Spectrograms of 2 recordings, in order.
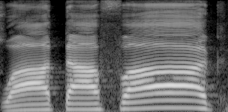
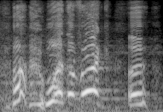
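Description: First: Stunned drawl. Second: High startled scream breaking into a laugh; shocked shriek. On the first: Stunned by the creepy face. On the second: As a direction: yelp in real fright, then laugh. Jump scare by the game monster. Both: Real, not acted.

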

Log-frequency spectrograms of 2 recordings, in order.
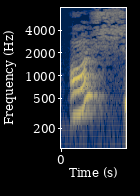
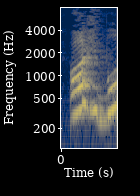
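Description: First: অশ্ব as osh-sho, no b sound; doubled consonant. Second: অশ্ব as osh-bo, with the b sounded; wrong pronunciation. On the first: Teacher corrects the word for pupils, doubled consonant. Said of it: "double উচ্চারণ হচ্ছে". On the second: Teacher warns pupils off this reading, mispronounced. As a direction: voice the ব in অশ্ব after sh. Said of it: "অশ্ব না কিন্তু". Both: Shown as a demonstration.

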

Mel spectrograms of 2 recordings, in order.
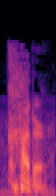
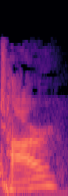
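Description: First: "Qatar" as CUT-er; stress on first syllable. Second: "Qatar" as kuh-TAR; stress on second syllable. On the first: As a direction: say "Qatar" like the word cutter. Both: Shown as a demonstration. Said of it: "whether or not the pronunciation".

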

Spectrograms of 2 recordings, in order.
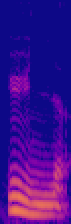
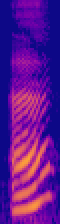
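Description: First: "une" with French u and full N; exaggerated contrast. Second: "un" as a clear nasal vowel, rising; exaggerated contrast. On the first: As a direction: let the N ring at the end of "une". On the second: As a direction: overdo the nasal "un", no N sounded. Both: Shown as a demonstration. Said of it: "Really exaggerate that difference between".

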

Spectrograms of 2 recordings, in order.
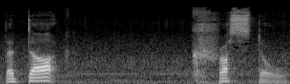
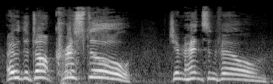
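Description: First: Puzzled reading out. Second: High, loud burst of delight; excited recognition. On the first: Player deciphers an upside-down title, hesitant reading. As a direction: read it out haltingly, piece by piece. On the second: Player recognises a favourite film, high excited cry. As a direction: exclaim it as it suddenly clicks. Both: Real, not acted.

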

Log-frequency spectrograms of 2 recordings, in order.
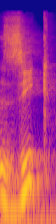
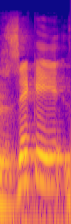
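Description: First: Zeke said as one syllable, ZEEK; one-syllable pronunciation. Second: Zeke said in two syllables, ZEK-ay; two-syllable pronunciation. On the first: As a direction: say Zeke with a long "ee". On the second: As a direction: say Zeke with short "e", then "ay". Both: Shown as a demonstration. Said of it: "sorry if I'm mispronouncing that".

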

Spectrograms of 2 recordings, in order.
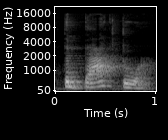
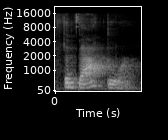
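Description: Both takes have the same delivery.

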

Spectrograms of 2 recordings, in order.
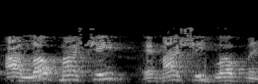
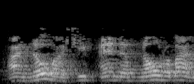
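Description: First: Each "love" pressed a little louder; stress on love. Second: "know" given the weight, falling tune; stress on know. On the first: Preacher rephrases the verse, stressing love. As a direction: press on both "love" words. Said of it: "In common everyday language". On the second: Preacher rereads the verse, stressing know. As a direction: quote it, leaning on "know". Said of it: "That means my sheep love me". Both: Shown as a demonstration.

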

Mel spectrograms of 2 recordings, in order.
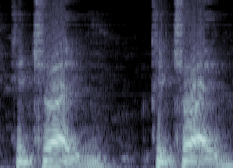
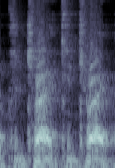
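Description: First: Drawn-out CONTRIVE with the final v hummed; slow, careful "contrive", finishing on an audible v; voiced final v. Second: CONTRIVE cut off before the v, ending on "try"; "contrive" as "con-try", v missing; dropped final v. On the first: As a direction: let the v buzz at the end of "contrive". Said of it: "有一个嗯嗯的感觉". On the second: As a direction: say "contrive" without letting the v out. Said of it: "可是V没有出来就差一点". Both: Shown as a demonstration.

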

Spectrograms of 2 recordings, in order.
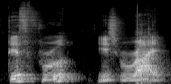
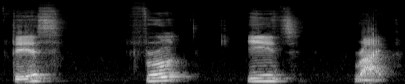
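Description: First: Said in the usual way. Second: "This fruit is ripe" in isolated, raised words with pauses. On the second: Shown as a demonstration. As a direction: lift and separate each word of "This fruit is ripe". Teacher models word by word. (한 단어씩 또박또박 끊어 읽기)

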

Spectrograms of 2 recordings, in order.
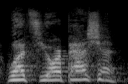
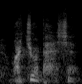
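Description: First: Drawn-out, teasing delivery of the question; slow mock question. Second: Breathy, hushed whisper of the question; mock whisper. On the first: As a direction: stretch it out like a cliché. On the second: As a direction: whisper it like a secret. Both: Mocking the clichéd passion question.

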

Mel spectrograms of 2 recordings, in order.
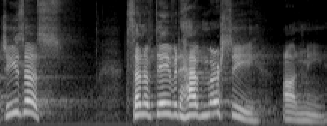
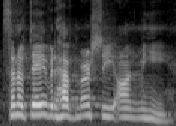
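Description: First: Calling out. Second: Loud desperate cry, louder still; shouting louder. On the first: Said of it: "With more of an exclamation point". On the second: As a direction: shout it out, begging harder. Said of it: "he shouted all the more". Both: Acted.

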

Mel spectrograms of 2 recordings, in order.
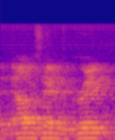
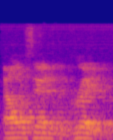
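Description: No difference in how they are said.

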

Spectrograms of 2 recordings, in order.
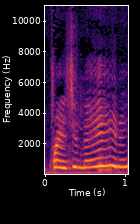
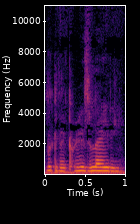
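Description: First: Louder and higher teasing cry; playful exclaim. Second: Said in the usual way. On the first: Real, not acted. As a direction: call her out, loud and delighted. Exclaiming at the wild kitten.

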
